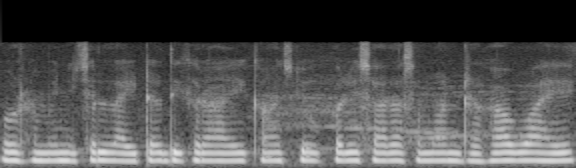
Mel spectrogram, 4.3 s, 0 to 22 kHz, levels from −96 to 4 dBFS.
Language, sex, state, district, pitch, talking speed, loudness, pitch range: Hindi, female, Madhya Pradesh, Dhar, 185 Hz, 220 wpm, -16 LUFS, 185-190 Hz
